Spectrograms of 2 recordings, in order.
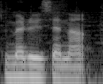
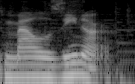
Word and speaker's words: Malzeno: And, well, in Japanese it's Meruzena, but in English this is Malzeno.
